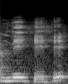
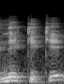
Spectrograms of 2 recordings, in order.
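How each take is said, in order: First: The repeated consonants are h sounds. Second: The repeated consonants are k sounds. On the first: This is the usual but mistaken reading. The speaker calls it wrong. "ce n'est pas nehehe comme on le dit habituellement" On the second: This reflects the true value of the sign. The speaker calls it right. "c'est nekeke"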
